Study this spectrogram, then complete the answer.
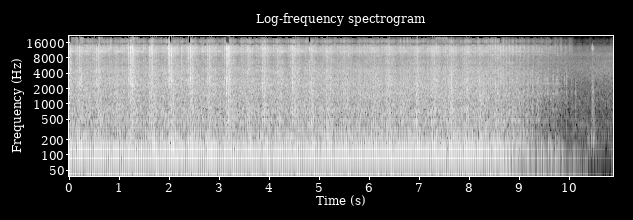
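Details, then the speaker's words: Husqvarna snowblower, newly fueled, started after a couple of pulls: steady single-cylinder thump at an even pace, no misses or knocks, then winds down smoothly; runs fine. "Alright, fired up after a couple pulls."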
